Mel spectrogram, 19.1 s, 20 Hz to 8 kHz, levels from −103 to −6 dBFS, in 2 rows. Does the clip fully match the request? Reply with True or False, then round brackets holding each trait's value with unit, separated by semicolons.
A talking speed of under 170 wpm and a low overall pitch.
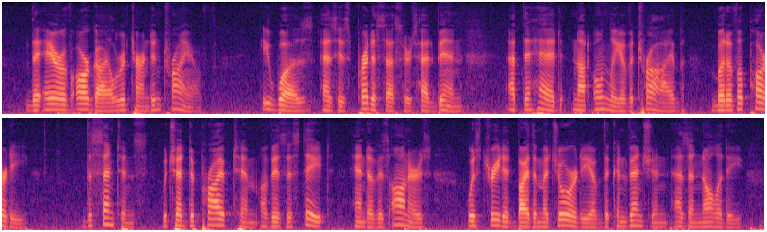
True (155 wpm; 125 Hz)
